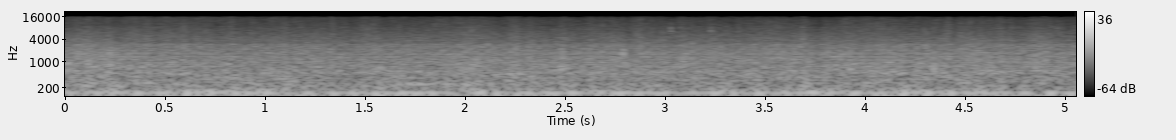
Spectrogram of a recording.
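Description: Ocean waves wash and splash around a sailing ship.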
